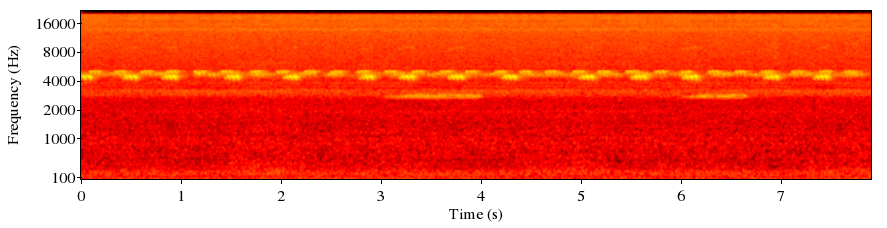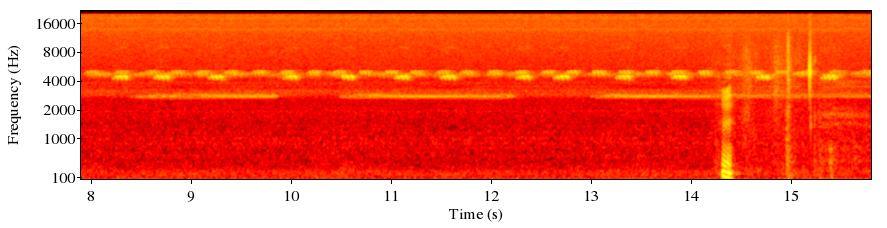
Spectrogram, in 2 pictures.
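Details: Crickets, with cicadas also present, chirp in a fast, even, high-pitched pulse on a still, hot summer night, with a second insect trilling on and off beneath; cricket.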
